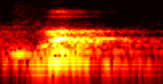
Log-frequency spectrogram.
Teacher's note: कैसा वर्ण है, दंतोष्ठ है। और बेटा ये अकेला ही ऐसा वर्ण है जो दंत और ओष्ठ की मदद से बोला जाता है, दो स्थानों से बोला जाता है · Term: दंतोष्ठ वर्ण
